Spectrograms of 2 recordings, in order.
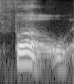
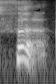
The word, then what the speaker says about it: pho: It's Q-U-A-Y, but it's pronounced K-E-E. But what about P-H-O? – That's an interesting one. I always thought it was faux until I started doing this book, and it's correctly pronounced fu.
